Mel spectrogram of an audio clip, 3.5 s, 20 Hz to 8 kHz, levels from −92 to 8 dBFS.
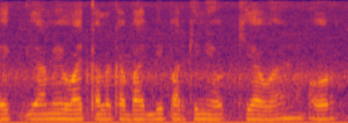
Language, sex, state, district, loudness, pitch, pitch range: Hindi, male, Arunachal Pradesh, Papum Pare, -18 LUFS, 120 Hz, 115-120 Hz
